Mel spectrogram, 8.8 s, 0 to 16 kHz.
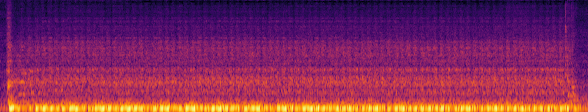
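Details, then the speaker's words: Sailboat inboard gasoline engine, previously flooded, blower run 5+ minutes, full choke, slight throttle: steady even cranking for about eight seconds with no firing or coughing; cranks but won't start, spark/ignition to be checked. "Nothing yet. Okay, so now it's troubleshooting time. The engine turns, doesn't sputter, no coughing."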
